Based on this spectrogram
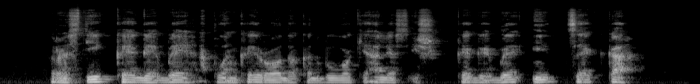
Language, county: Lithuanian, Kaunas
